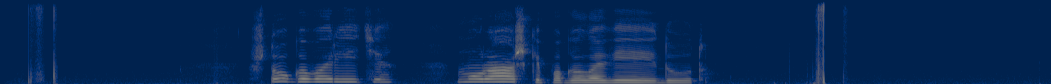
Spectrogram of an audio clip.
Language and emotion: Russian, sad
